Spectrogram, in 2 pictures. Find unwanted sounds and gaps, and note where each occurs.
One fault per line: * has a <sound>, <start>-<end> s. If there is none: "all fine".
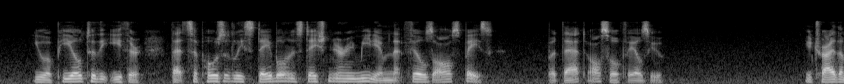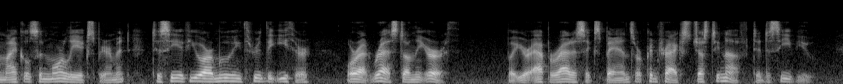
all fine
